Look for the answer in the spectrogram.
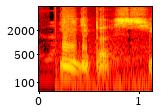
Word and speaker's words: Oedipus: I just want to let you know that Oedipus. You do want to stress on the first syllable.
